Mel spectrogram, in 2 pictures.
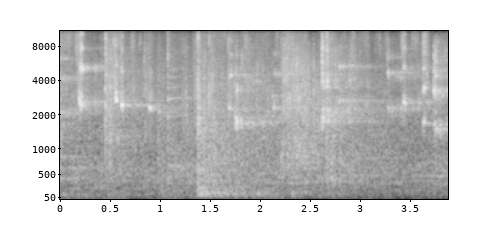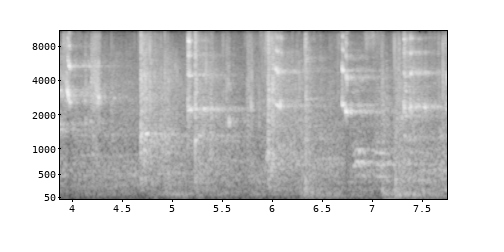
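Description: Badminton doubles rally: quick sharp cracks of rackets hitting the shuttlecock, with short high squeaks of shoes on the court mat and the thuds of players' landings, echoing in a large empty hall.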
